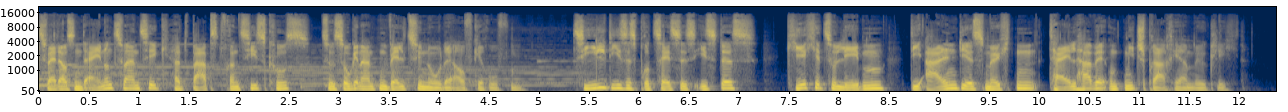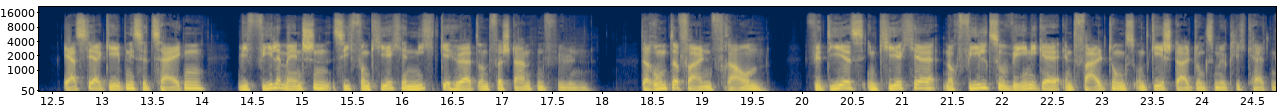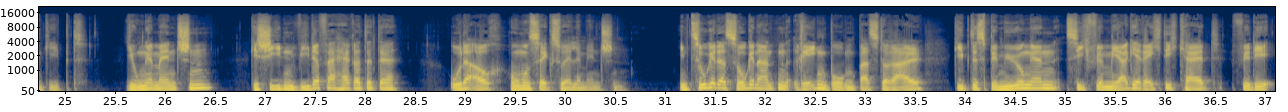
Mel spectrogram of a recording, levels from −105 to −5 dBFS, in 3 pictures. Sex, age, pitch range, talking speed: male, 30-49, 110-140 Hz, 125 wpm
